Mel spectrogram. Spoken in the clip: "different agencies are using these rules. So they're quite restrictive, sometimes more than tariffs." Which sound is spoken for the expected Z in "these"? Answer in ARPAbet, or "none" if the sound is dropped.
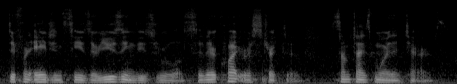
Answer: Z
